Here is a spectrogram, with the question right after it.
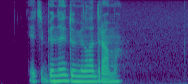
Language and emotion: Russian, neutral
